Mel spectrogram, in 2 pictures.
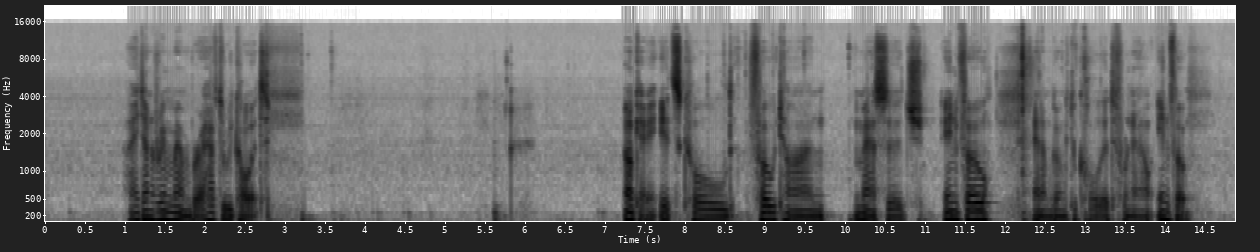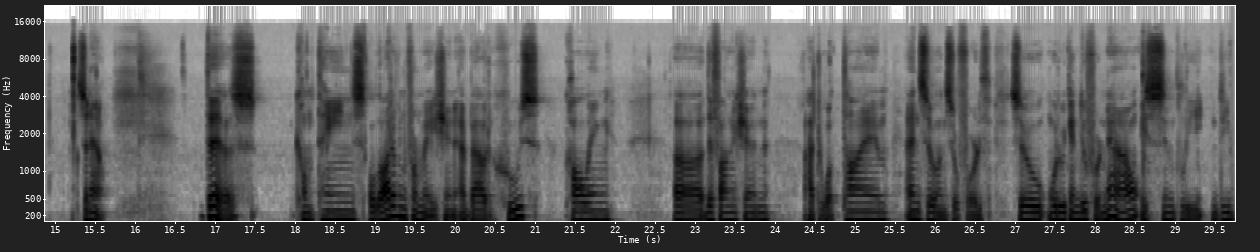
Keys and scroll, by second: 4.2-4.9 typing, 9.4-11.2 typing, 12.1 Return, 13.4-14.7 typing.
